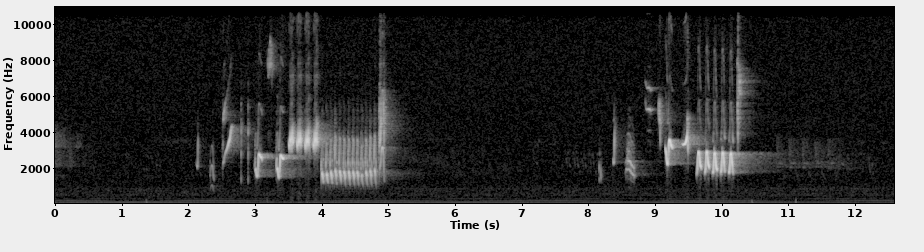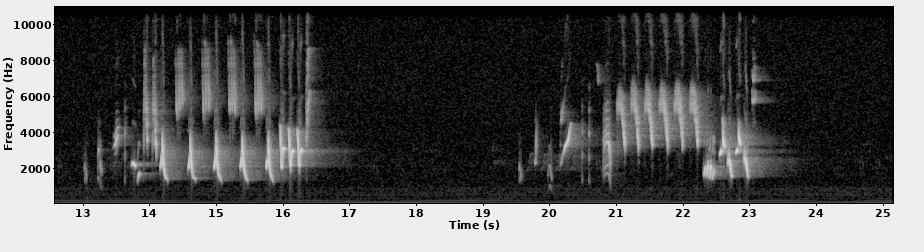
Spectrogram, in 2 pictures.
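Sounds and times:
common nightingale song: 0:02.1 - 0:05.6, 0:07.1 - 0:17.2, 0:19.0 - 0:25.1.

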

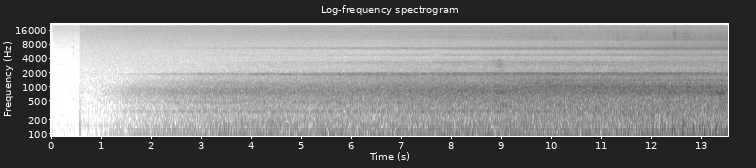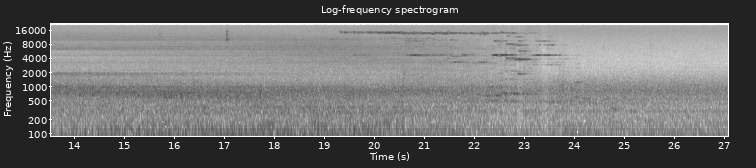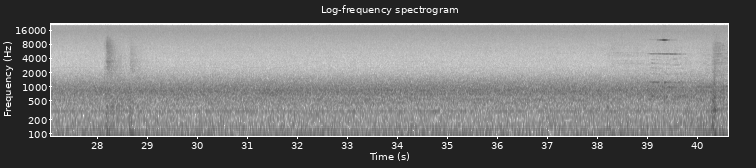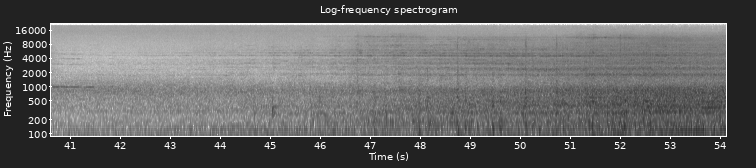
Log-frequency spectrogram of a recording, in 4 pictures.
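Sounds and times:
electric train arriving: 0:02.4 - 0:24.2, 0:38.7 - 0:54.1.

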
